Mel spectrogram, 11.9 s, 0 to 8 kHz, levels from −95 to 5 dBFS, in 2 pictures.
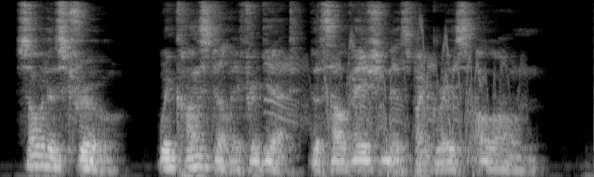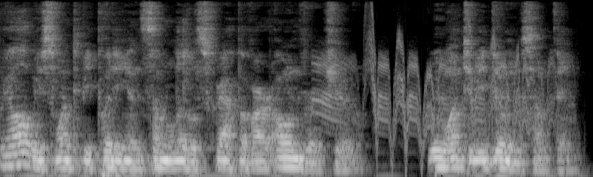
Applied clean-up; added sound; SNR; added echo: none; Scratching (performance technique); 19 dB; reverberation time 0.3 s.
